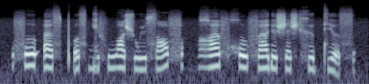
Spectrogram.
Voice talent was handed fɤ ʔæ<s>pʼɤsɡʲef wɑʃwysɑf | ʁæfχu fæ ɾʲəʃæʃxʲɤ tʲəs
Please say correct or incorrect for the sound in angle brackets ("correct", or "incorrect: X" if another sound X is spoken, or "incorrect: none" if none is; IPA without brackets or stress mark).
correct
